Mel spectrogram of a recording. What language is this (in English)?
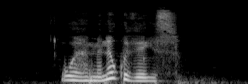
Kabyle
